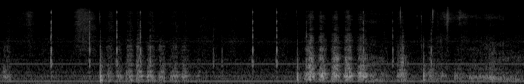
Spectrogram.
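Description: A silver metal ballpoint pen scratches quick shading strokes around the eyes and hair of a portrait on a large white paper sheet resting on an easel board. Short, dry scratchy rasps come in uneven bursts, with a busier flurry of strokes near the middle. A faint steady hum sits underneath throughout.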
